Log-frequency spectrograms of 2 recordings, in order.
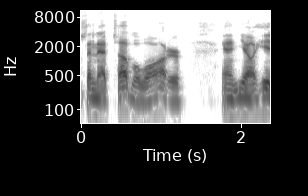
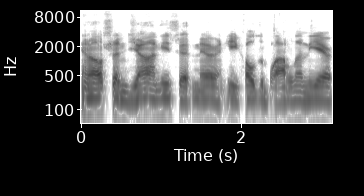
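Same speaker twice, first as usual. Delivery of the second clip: ordinary talk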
